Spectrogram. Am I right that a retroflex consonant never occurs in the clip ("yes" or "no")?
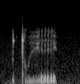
yes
